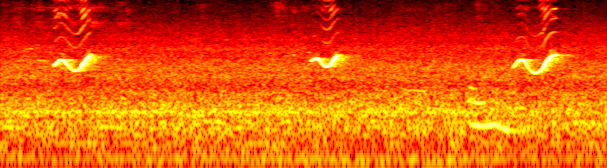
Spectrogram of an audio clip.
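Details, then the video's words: Methu parrot kept as a pet whistles three dip-and-rise phrases spaced roughly two and a half seconds apart, with a faint low voice-like murmur near the last one and steady background hiss. "methu full Punjabi talking"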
